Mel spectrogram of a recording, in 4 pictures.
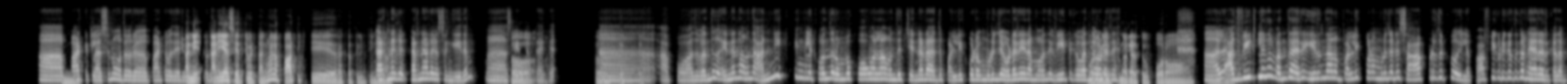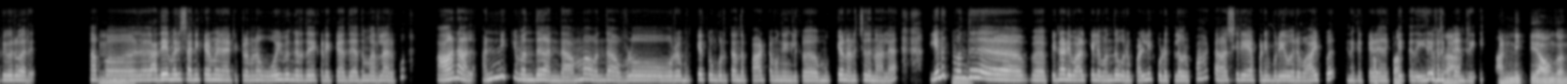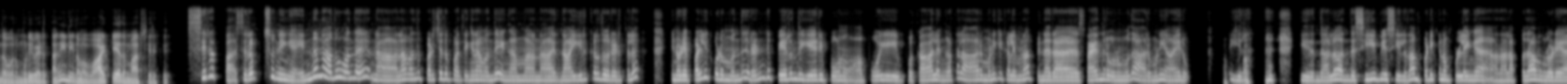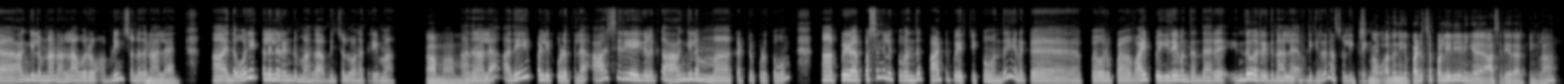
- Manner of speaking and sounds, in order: chuckle; laugh; laughing while speaking: "ஆ அது வீட்ல தான் வந்தாரு … இருக்காது அப்டி வருவாரு"; laughing while speaking: "இறைவனுக்கு நன்றி"; chuckle; laughing while speaking: "இறைவன் தந்தாரு. இந்த ஒரு இதனால அப்டிங்கறத நான் சொல்லிக்கிறேன்"
- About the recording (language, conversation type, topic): Tamil, podcast, குடும்பம் உங்கள் நோக்கத்தை எப்படி பாதிக்கிறது?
